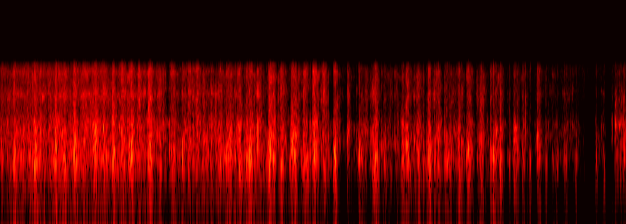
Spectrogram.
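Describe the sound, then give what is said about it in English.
Dense, rhythmic crinkling and rattling as a plastic blind bag of My Little Pony toys is kneaded and shaken. The busy, steady rustle of small figures knocking together eases off near the end. “I'm kneading the blind bag, and then I'm going to give it another shake.”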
